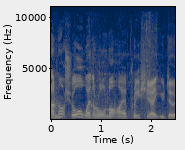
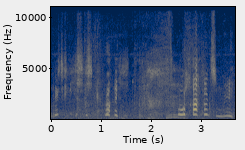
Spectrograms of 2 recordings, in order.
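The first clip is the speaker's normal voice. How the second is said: squeaky shocked cry, much higher; high-pitched dismay; slower than usual. Acted. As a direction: squeal it out in mock despair.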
